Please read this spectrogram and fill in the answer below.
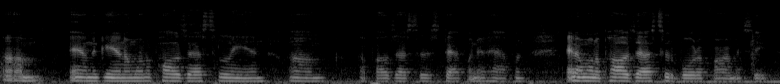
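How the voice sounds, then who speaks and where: Someone talks at a very fast pace, with audible room echo. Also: woman. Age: 50s. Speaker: pharmacy technician. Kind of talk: testimony.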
